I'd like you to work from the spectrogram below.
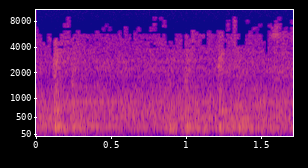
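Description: Seoul Subway Line 6 train running, a steady low rumble and hum of the carriage with faint rhythmic wheel thumps, continuous and fairly close, no voices.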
